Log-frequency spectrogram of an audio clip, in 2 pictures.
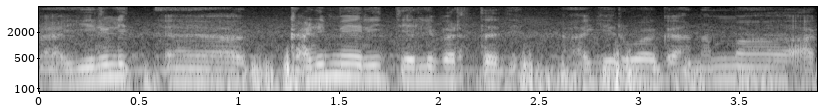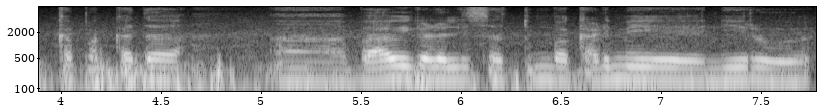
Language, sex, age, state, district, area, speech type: Kannada, male, 30-45, Karnataka, Udupi, rural, spontaneous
